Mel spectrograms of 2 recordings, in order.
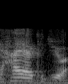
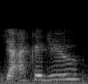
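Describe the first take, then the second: First: The word begins with an audible H sound. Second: The word begins without any H sound. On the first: "I know I'm saying it wrong" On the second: "Is the H silent?"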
